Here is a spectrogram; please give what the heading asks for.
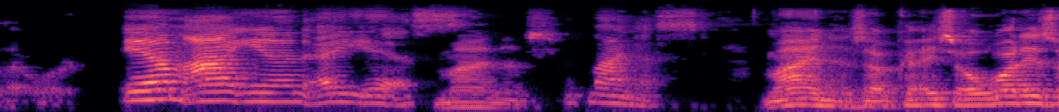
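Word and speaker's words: minas: How do you spell that word? M-I-N-A-S. Minus.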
